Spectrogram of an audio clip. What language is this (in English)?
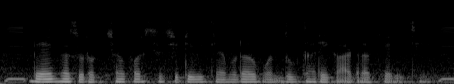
Chhattisgarhi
